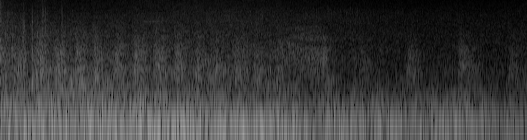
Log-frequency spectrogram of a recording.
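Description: Footsteps crunch on grass and dirt.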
